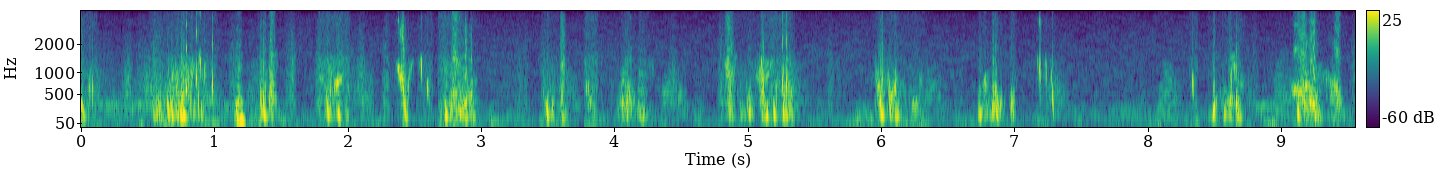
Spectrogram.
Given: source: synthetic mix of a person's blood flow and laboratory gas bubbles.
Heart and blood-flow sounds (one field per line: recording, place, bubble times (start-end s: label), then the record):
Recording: Doppler ultrasound of blood flow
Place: subclavian vein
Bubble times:
0.00-0.13 s: bubbles
0.51-1.03 s: bubbles
1.32-1.48 s: bubbles
1.78-2.02 s: bubbles
2.35-2.50 s: bubbles
2.52-2.64 s: bubbles
2.67-2.98 s: bubbles
3.46-3.66 s: bubbles
3.77-3.89 s: bubbles
4.02-4.30 s: bubbles
4.82-5.41 s: bubbles
5.94-6.33 s: bubbles
6.72-7.03 s: bubbles
7.17-7.31 s: bubbles
8.31-8.38 s: bubbles
8.46-8.74 s: bubbles
9.06-9.49 s: bubbles
From the record:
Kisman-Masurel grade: 233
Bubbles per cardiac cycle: several, 3 to 8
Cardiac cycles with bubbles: 50 to 99%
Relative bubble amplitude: loud (0.450 to 0.775)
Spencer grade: 3 (all of the cardiac periods contain showers or single bubble signals, but not dominating or overriding the cardiac motion signals)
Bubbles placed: anywhere in the cardiac cycle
